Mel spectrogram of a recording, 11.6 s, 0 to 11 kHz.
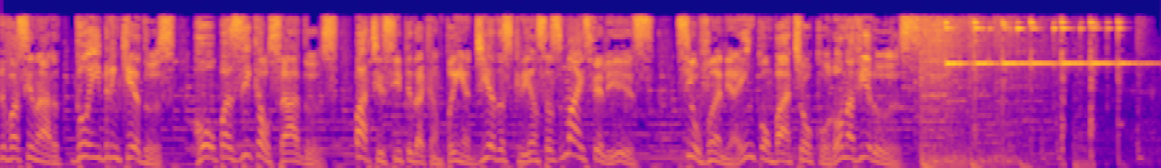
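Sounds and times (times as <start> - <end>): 
speech: 0.0 - 9.7
short shop jingle with bright bell tone and low musical backing: 9.2 - 11.6.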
